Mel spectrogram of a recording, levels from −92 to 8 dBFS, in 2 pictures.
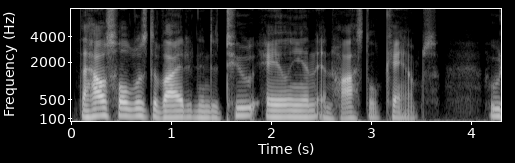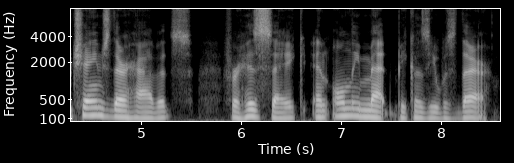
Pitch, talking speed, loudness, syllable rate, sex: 120 Hz, 170 wpm, -22 LUFS, 5.4 syllables/s, male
